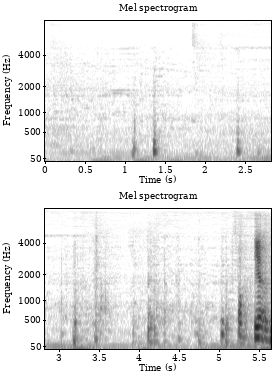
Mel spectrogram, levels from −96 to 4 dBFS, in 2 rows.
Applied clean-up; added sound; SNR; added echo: neural mask model DeepFilterNet 3.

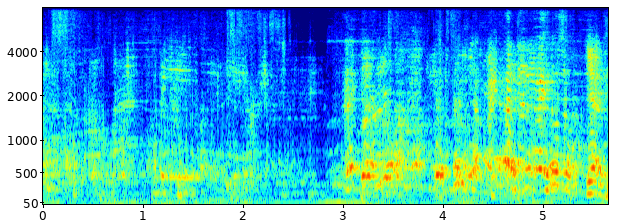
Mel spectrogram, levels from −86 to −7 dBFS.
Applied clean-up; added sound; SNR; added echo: neural separator model SepFormer DNS4.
